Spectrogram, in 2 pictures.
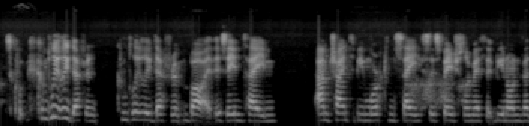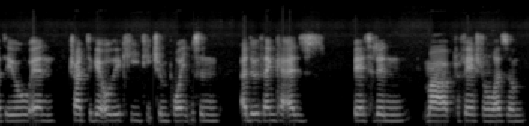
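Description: A woman's voice: medium pitch, little pitch movement, moderate pace. A young woman from Scotland with a strong Ayrshire accent, a student teacher answering interview questions hesitantly, with many ums and restarts, over what sounds like a phone or video call. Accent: Scottish, Ayrshire. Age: young adult. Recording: dull lo-fi sound.

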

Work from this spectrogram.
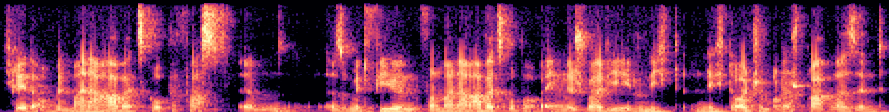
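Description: A man's voice: mid-range voice, steady tone, fairly quick, gravelly, dark tone, roomy sound, muffled recording. A German man answering interview questions about genetics research, thoughtful, with many fillers and restarts.

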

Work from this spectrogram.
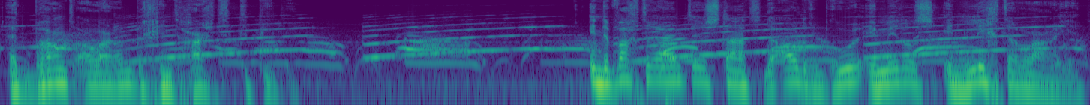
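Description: A man's voice: medium pitch, huge pitch swings, a little slow, pauses often. A man narrating a dramatic audio play with urgent intensity. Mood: urgent, tense. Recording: clear noise with alarm sounds behind.

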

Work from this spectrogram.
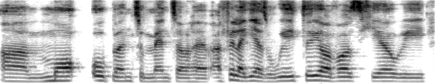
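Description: A young man from Cameroon hosting a casual chat, animated and laughing often as he questions his guests. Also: medium pitch, moderate pace, clear, resonant tone. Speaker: host.

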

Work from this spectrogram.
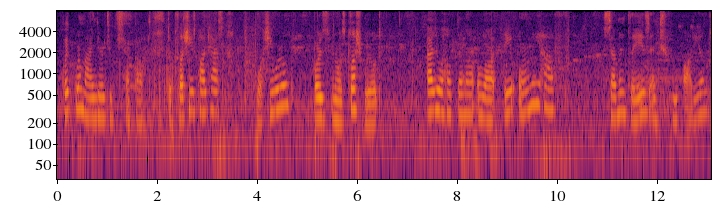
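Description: A woman's voice: high voice, creaky, noisy background. A young woman hosting a casual podcast, chatty and rambling with lots of "so yeah". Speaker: podcast host.

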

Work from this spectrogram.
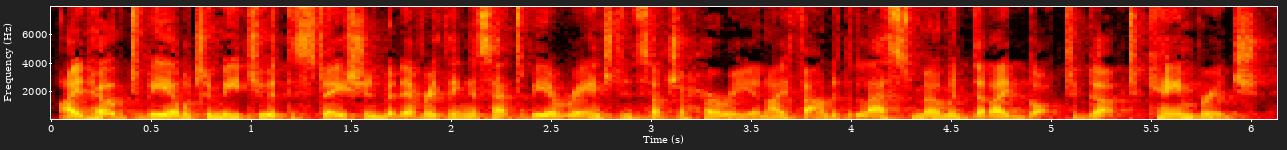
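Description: A man voicing an eager, cheerful scholar with a warm, lively, enthusiastic manner. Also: fairly high pitch, racing, pitched above the performer's own voice, natural voice. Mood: cheerful, urgent. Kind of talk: audiobook character voice.

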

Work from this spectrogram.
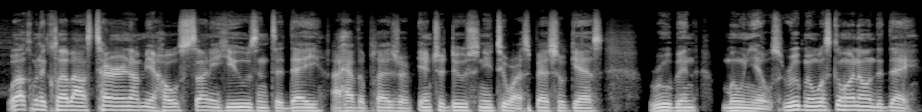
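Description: Upbeat podcast host, dry close sound. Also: male voice, medium pitch, fairly even intonation, normal speed, dry recording. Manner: upbeat, says "man" and "you know" a lot. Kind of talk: casual interview.

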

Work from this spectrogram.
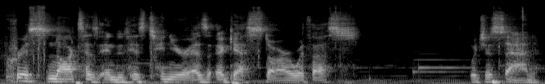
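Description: A man hosting a tabletop game podcast, with a slightly raspy voice and a relaxed, self-deprecating way of talking. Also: on the low side, slow, faint music behind, rough recording. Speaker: host. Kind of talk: casual chat.

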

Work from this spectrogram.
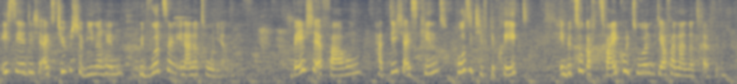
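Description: A young woman with a high voice asks her prepared questions in measured, deliberate phrasing. Faint music sits under her voice. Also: lively intonation. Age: young adult. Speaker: interviewer.

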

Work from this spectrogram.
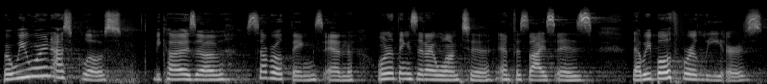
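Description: A young woman from San Juan tells a personal story to a gathering, haltingly, pausing mid-sentence. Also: a little high, a little mellow. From San Juan, Puerto Rico. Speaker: speaker giving a personal testimony. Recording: long hall reverb.

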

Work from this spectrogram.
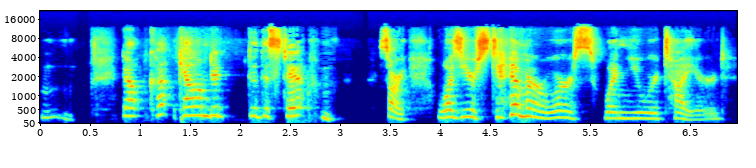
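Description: A woman hosting a podcast interview, speaking softly and offering supportive backchannels. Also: a little high, takes it slowly. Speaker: podcast host. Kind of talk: conversational interviewing.

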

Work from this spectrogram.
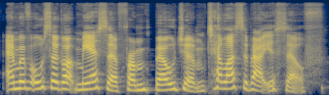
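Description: A woman hosts a podcast interview in a bright, forward voice that sits a little high. Her questions sound prepared and orderly. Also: animated, measured pace. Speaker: podcast host.

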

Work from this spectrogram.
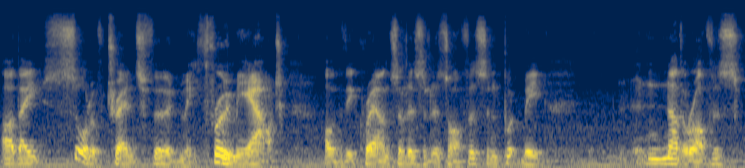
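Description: A man's voice: on the low side, moderate pace, a little hiss or hum. An older Australian man, a veteran actor, reminiscing in a rambling, chatty way with dry self-deprecating asides. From Adelaide, Australia. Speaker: veteran actor, interview guest. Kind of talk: reminiscing conversational interview.

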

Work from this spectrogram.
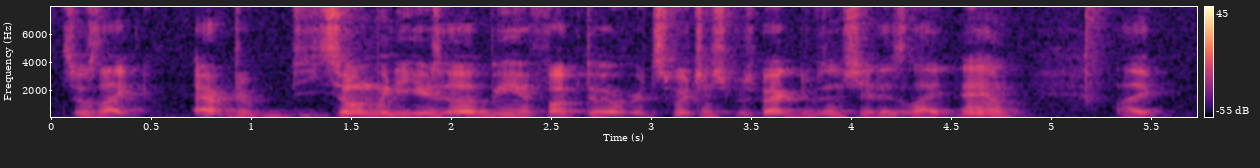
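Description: A man's voice: fairly low pitch, steady tone, brisk, dark tone. A man in a casual podcast chat, blunt and streetwise, heavy on slang and swearing.

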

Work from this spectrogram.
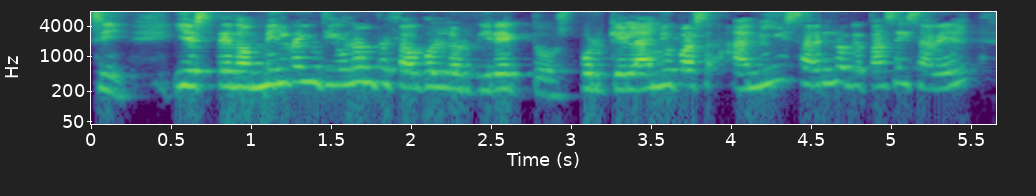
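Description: A woman's voice: sits high, brisk, a little mellow. A woman with an accent from Spain chatting casually as a guest, playful and digressive, often interrupting herself. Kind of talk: casual chat. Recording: echoey room sound.

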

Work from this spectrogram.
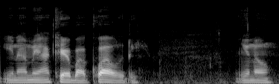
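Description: A man's voice: sits low, flat delivery, quick pace, darkish tone. A man hosting his own podcast in a casual, laid-back way, speaking with a soothing voice, swearing freely and often saying "you know what I'm saying". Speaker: podcast host. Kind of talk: casual solo podcast commentary.

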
